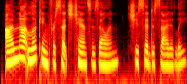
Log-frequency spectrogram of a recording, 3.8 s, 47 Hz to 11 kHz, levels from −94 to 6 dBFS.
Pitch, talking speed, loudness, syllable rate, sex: 190 Hz, 160 wpm, -20 LUFS, 4.7 syllables/s, female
